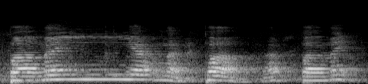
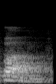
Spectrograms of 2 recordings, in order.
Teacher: Fa, ujung bibir bawah, perut di bawah kena pada hujung gigi atas.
